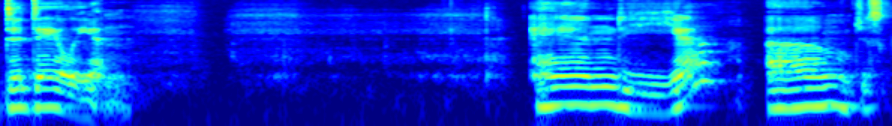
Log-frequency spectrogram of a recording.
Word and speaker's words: Daedalian Opus: Um game we're playing today is called Dalian Opus. I think that's how you pronounce that. It's a Dalian. Dalian. I'm I'm going with Dalian.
